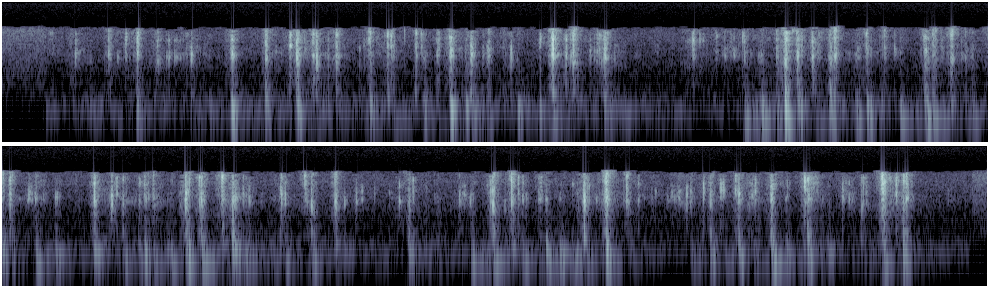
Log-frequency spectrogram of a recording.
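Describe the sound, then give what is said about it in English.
Someone types a question on a computer keyboard, a steady run of many quick plastic key clicks in irregular bursts with brief pauses, heard alone without talk. “Type this question here.”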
